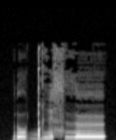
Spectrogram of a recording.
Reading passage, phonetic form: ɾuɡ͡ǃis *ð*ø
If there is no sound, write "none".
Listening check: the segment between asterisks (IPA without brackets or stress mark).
ð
